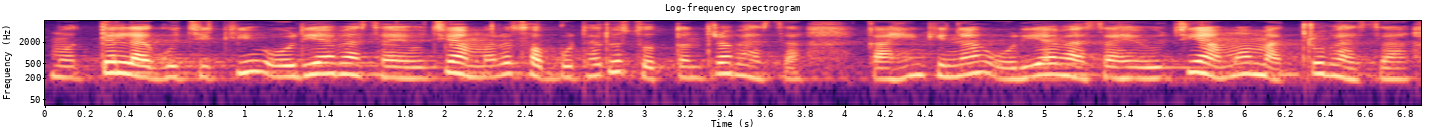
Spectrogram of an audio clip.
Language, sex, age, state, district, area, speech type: Odia, female, 18-30, Odisha, Jajpur, rural, spontaneous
